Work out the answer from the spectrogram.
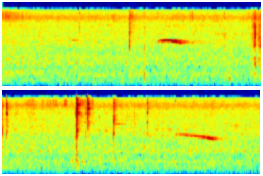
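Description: Faint background hiss with a few scattered sharp clicks, the loudest about five seconds in, and two short whistled bird notes: one about two and a half seconds in and a longer falling one near the end.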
